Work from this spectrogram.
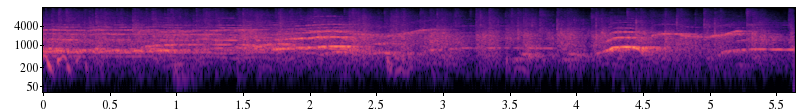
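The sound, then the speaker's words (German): A live audience in Winterberg applauding and cheering: steady, loud clapping mixed with shrill whistles and voices calling out throughout. “Ihr dürft gerne klatschen. Ja, ihr dürft gerne Geräusche machen.”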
